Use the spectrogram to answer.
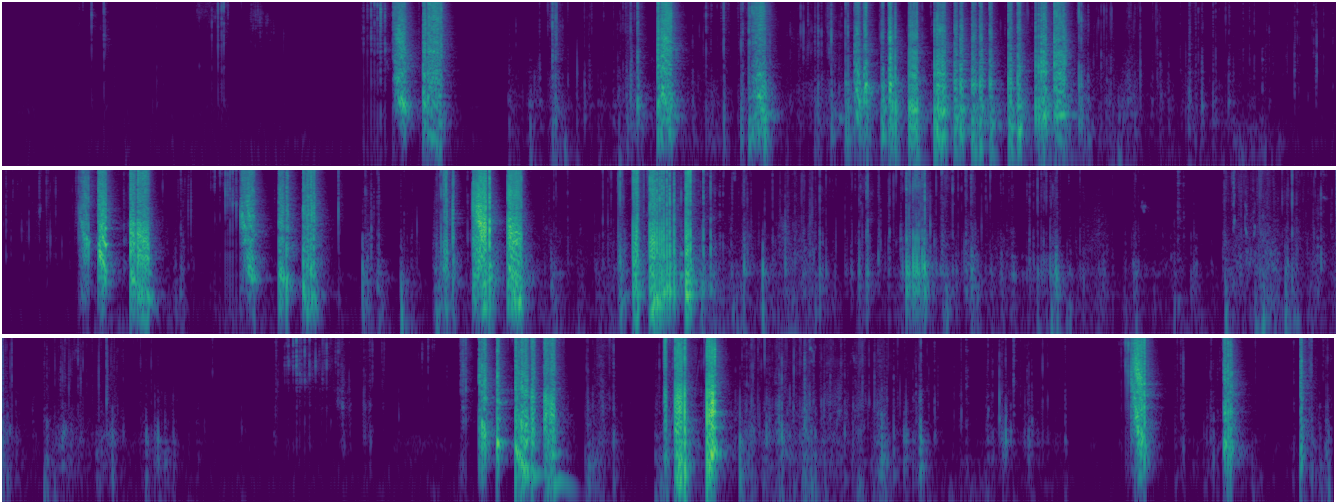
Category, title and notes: Sound effects > Other mechanisms, engines, machines
Working with scotch tape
